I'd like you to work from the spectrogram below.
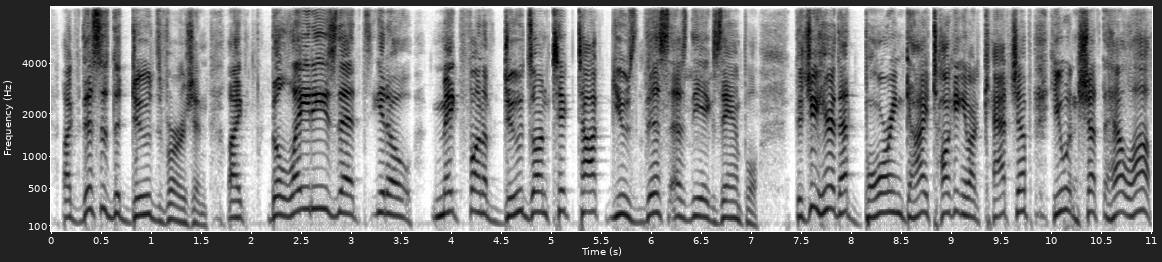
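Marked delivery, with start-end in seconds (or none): none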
